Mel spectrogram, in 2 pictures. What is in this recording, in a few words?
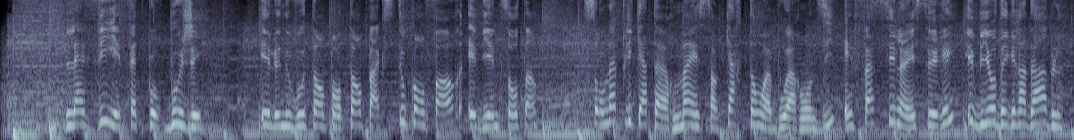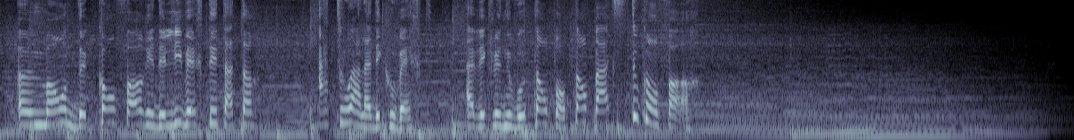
voice acting; Publicity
